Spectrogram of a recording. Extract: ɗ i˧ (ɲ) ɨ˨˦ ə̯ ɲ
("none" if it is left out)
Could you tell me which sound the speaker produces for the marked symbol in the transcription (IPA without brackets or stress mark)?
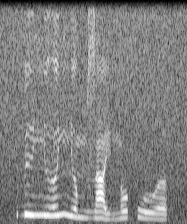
ɲ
